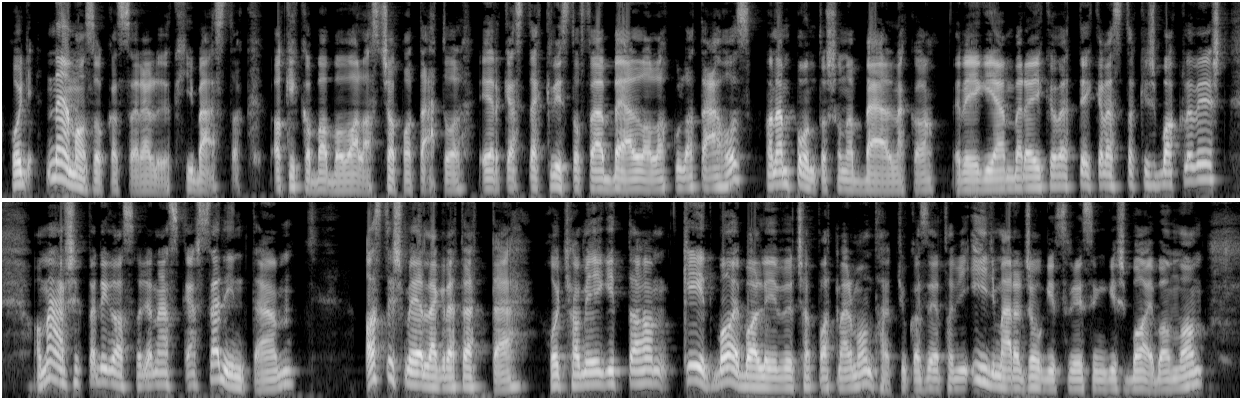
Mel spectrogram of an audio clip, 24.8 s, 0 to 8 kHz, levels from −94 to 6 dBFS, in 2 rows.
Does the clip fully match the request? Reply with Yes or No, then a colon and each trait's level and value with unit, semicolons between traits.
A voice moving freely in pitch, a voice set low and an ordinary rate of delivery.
Yes: wide, 6.3 semitones; low, 120 Hz; average, 145 wpm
